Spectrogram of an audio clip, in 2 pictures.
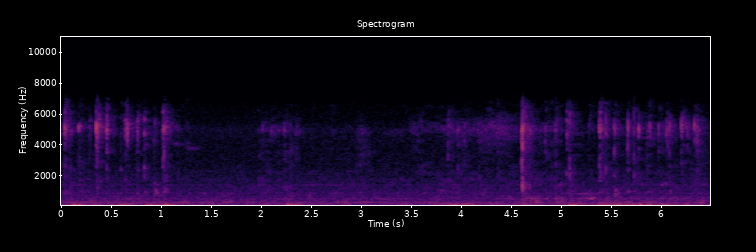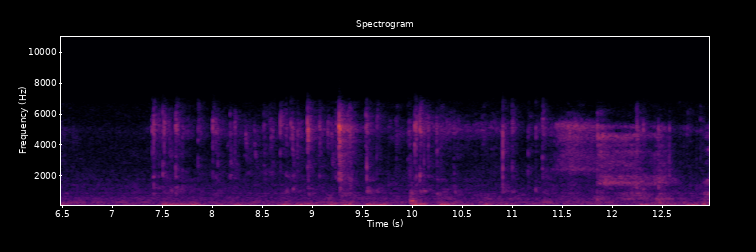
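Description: Keys on a computer keyboard clatter in quick irregular bursts with short pauses, close and fairly quiet, with no voices.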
